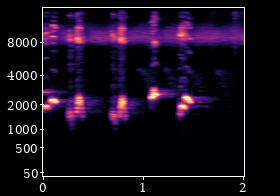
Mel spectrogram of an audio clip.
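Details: Short burst of sooty-headed bulbul morning song in 'ropel' style: five loud, liquid whistled notes, each briefly rising or falling, spaced roughly a third of a second apart, then quiet with faint hiss.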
